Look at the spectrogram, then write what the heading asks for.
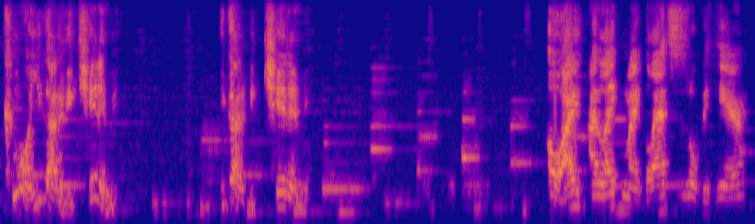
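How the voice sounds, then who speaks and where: A man's voice: mid-range voice, sing-song, moderate pace, pauses often, a bit bright. A man hosting a casual advice livestream, talking with many fillers and restarts. He says himself that he has a strong voice. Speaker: host. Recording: lo-fi with music behind. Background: guitar music.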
